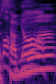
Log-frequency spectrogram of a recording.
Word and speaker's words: Samoëns: Et pourquoi on dirait Delma, ici? Bah, parce qu'on dit Avoria, on dit Samoin... Et on dit Chamonix. Et on dit Savoyard. Voilà, la dernière consonne n'est pas prononcée.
